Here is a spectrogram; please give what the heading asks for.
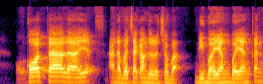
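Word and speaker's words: قَتَلَ: Nah, kita mengikuti wazannya fa'ala. Berarti gimana bacanya? Qatala ya.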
